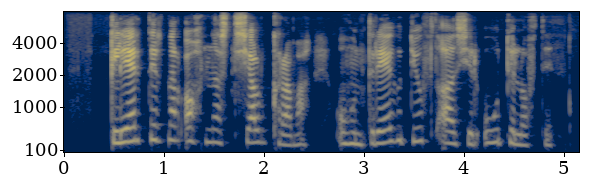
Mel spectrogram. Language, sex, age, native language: Icelandic, female, 13, Icelandic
